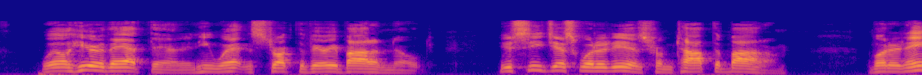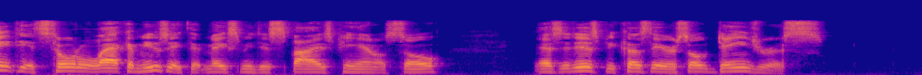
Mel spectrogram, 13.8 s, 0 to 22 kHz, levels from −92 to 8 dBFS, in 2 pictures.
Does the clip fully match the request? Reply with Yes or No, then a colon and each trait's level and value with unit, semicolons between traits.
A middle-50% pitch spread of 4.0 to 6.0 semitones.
Yes: average, 4.4 semitones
